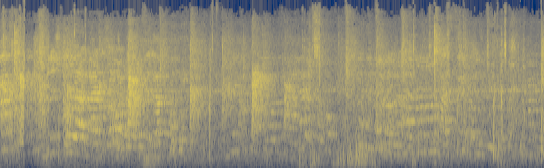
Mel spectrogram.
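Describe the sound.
Clapping for the winner of a game at a group gathering: scattered, uneven claps and sharp hand strikes recur throughout, mixed with people talking.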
